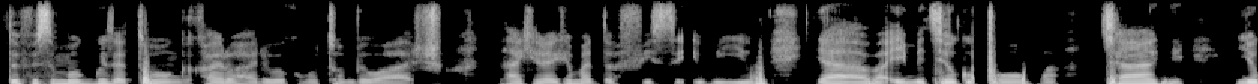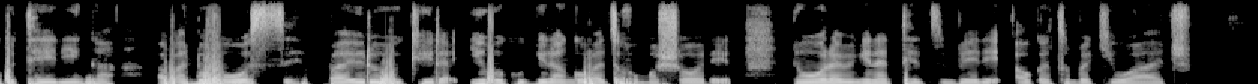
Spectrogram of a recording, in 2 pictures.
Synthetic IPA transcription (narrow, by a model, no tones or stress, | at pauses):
d̥ofisimuɡwizatʰuːŋɡakʰaɾuɦaɾiwe̞kumutʰuːmbiwaːt͡ʃu̥n̥hakinuaikimadofisiʔiwiːwe̞jaːβa̰ʔimitijo̞ɡupʰo̞m̥a | t͡ʃaːŋ̥e̞ | ijo̞ɡutʰe̞ːɾiŋ̥haː | βaːn̥huβo̞ːse̞βaiɾuhikʰiɾaiwe̞kuɡiɾaŋɡo̞̰βazekumuʃo̞ɾḛɾan̥iwoɾaβiŋɡenatʰe̞zimbe̞ɾe̞ahoɡatuːmbakʰiwaːt͡ʃu̥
